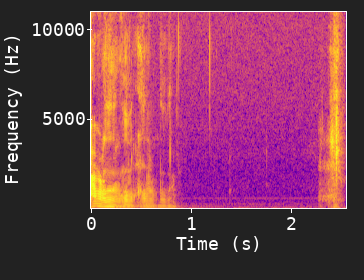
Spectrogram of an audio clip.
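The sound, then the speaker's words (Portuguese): A short voiced sound opens, then after a quiet pause a single sharp tongue click made with the mouth pops out, fairly loud. “Como é que é o barulho que tu faz com a boca?”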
